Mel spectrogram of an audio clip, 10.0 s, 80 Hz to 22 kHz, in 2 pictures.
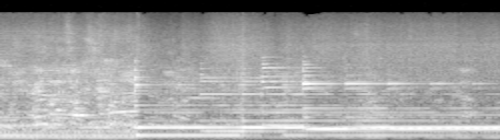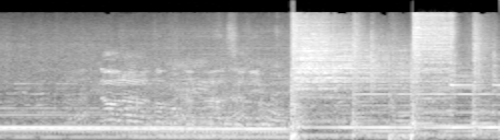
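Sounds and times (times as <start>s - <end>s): rock band held chord: 0.0s - 10.0s
loud drum crash: 7.9s - 10.0s.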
